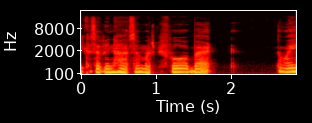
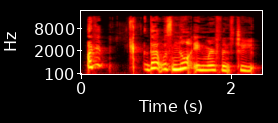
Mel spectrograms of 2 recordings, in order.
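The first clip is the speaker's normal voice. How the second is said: loud, high flustered protest; 7 semitones higher, 11 dB louder than usual. Acted. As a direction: blurt it out, embarrassed.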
